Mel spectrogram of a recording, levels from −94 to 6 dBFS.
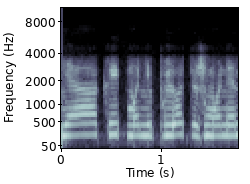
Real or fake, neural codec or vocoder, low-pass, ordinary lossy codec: real; none; 7.2 kHz; AAC, 64 kbps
